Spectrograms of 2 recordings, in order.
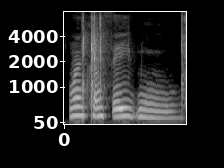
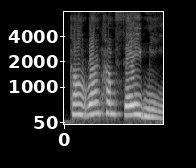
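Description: First: Slow, stretched-out mock begging; slow drawn plea. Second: Higher, pushed plea for rescue; mock pleading ex. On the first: Reader voicing the ex, slowly drawn-out plea. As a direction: drag each word out like a sigh. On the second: Reader voicing the ex begging to be saved, mock pleading. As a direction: beg like the stuck ex, half joking.

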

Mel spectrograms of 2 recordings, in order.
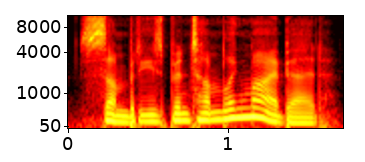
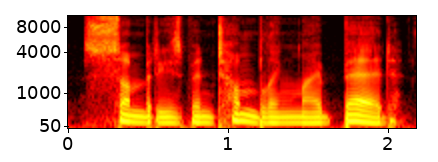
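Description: First: Said in the usual way. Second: Low, gruff papa bear voice; big bear finding his bed mussed, low growl. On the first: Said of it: "the middle-sized bear said". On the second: A narrator's reading. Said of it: "the big bear growled".

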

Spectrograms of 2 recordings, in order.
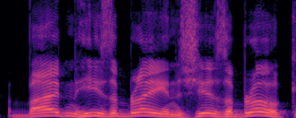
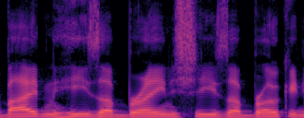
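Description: First: Mock Italian accent read. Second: Said in the usual way. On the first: Shown as a demonstration. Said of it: "supposed to be said with an Italian accent". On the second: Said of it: "you don't say, "Read it like an Italian accent".

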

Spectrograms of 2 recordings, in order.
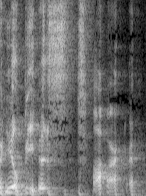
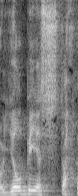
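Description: First: Laughing mock. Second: Said in the usual way. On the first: Mocking the job offer. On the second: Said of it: "come do radio in Mexico".

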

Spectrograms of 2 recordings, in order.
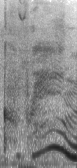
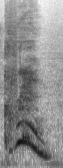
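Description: First: Higher, softer, ladylike name call; imitating proper mom. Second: High, sudden call of a name; mom calling out. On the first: Daughter mimics how her ladylike mom addresses her, proper. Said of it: "she's so proper". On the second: Retold or imitated. Daughter imitates mom calling as she falls asleep, sudden call. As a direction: mimic a mother calling you awake.

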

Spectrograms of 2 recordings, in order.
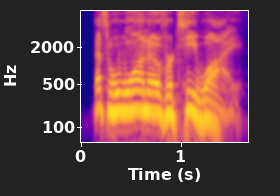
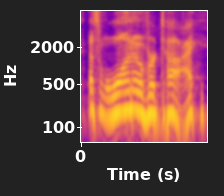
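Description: First: "T Y" said as two separate letters; slowly name the letters in "T Y", tee, why; letters spelled out. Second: "tie" said as one syllable; letters as one word. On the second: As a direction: run T and Y together into "tie". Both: Retold or imitated.

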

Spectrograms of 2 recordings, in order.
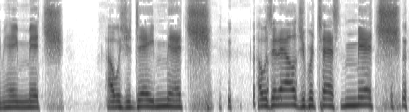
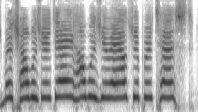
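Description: First: Mom's questions in a lightly voiced sing-song mock; a bored kid sneering at how his mother sounds; teen mocking his mom. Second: Much higher, sweet motherly falsetto; mom voice. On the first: Kid imitating his nagging mom with mild mockery. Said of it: "I can just hear my mom now asking me". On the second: Retold or imitated. Mother greets her teen son, high sweet mom voice. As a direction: chirp it like a cheery, fussing mom. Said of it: "She goes".

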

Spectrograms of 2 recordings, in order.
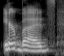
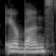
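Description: First: Earbuds said properly with a clear d; corrected pronunciation. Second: Earbuds slipped into "earbuns"; slip of the tongue. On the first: Podcaster laughing off a slip, earbuds corrected with a d. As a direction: fix earbuds, "buds" with a d. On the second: Podcaster hearing own slip, mispronounced earbuds as "earbuns". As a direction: say earbuds with an n for the second d, softly. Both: Real, not acted.

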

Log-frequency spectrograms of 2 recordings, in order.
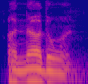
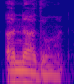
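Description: First: Said in the usual way. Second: A hint of a low, quiet [name] catchphrase. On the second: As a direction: lightly mimic the [name] hype line. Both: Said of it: "In my D J Khaled voice".

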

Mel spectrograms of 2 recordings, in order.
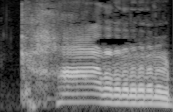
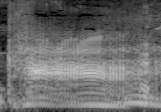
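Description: First: "car" drawn out with a full R; "car", R clearly pronounced. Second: "car" said as "cah"; "car" ending on a long ah; car without the R. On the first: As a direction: stretch "car" and sound its final R. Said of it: "So I wanna say car". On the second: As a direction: drop the R from "car", open vowel. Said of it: "but without the R". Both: Shown as a demonstration.

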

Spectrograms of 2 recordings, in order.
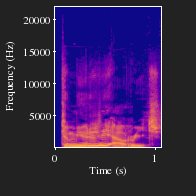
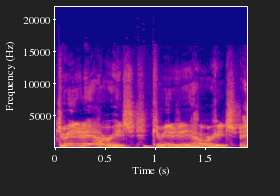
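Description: First: Higher, firmer but calmer repeat; clear repeated request. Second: Much higher, panicked repeated shout; frantic shout. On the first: Player repeats choice to machine. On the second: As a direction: yell it before the machine picks wrong. Player frantically picks an option. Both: Acted.

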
